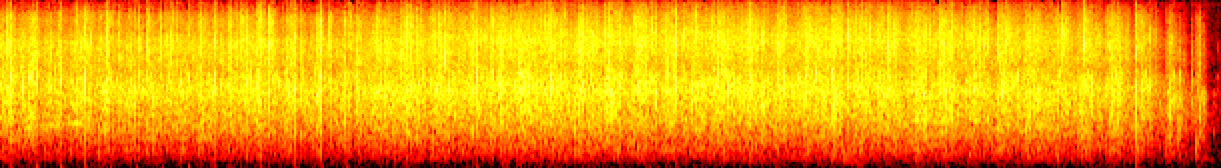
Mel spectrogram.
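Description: A large audience at a presidential bill-signing ceremony applauds to welcome Chairman Bill Ford of Michigan, a dense, steady clapping that holds for about eleven seconds before tapering off.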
